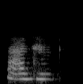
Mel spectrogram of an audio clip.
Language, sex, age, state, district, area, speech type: Nepali, female, 18-30, West Bengal, Darjeeling, rural, conversation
